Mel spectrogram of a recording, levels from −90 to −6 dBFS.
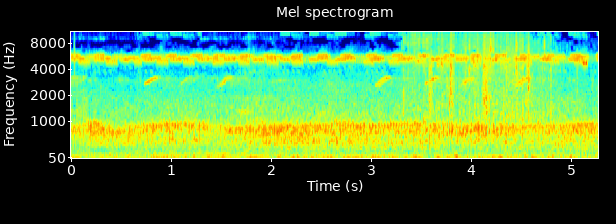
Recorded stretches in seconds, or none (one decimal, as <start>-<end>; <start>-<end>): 0.7-1.3; 2.1-3.4; 4.6-5.3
